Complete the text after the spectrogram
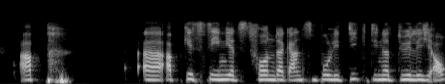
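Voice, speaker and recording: Somewhat breathy and fairly high-pitched, a woman speaks at a moderate pace in a dry, close sound with no echo. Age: 30s. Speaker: kindergarten teacher and coach. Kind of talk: interview.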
